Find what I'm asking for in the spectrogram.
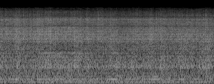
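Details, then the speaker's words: MIG welding a hole in a muffler; steady, even crackle and sizzle like frying bacon with no pops or sputtering, a clean, well-set weld. "That sounds pretty good. Sounds like frying bacon."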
